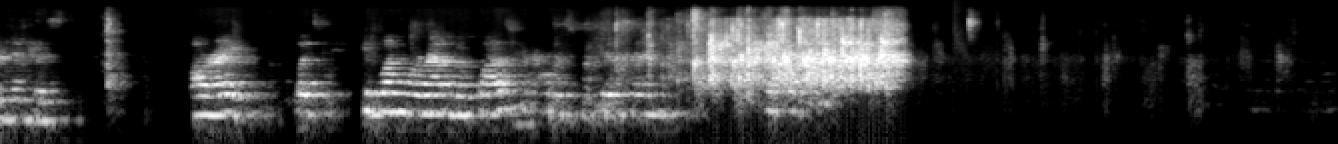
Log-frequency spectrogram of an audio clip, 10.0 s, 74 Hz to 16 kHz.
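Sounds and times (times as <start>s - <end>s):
audience applauding: 4.8s - 7.4s.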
